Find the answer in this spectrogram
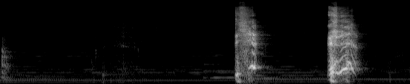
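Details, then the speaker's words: Two short, explosive, sneeze-like coughs about a second apart over a faint background tone, described as gremlin-ish, a cross between a sneeze and a cough, in an adult needing a lozenge. "That was sounding gremlin-ish. let me drink. That was like a cross between a sneeze and a cough. Sorry about that."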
